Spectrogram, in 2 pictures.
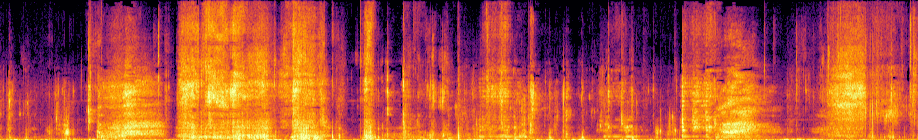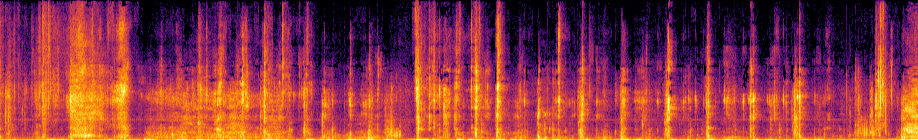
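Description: A person eating: crisp bites and chewing of a pan-fried stuffed flatbread, with a longer stretch of eating noises about one to three seconds in, when the noodles are being eaten.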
